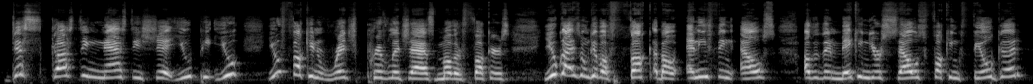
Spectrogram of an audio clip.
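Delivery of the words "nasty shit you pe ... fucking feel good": ordinary talk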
